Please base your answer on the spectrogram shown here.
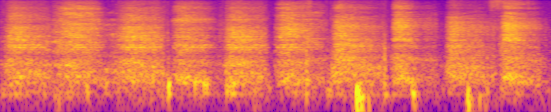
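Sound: heavy breathing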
